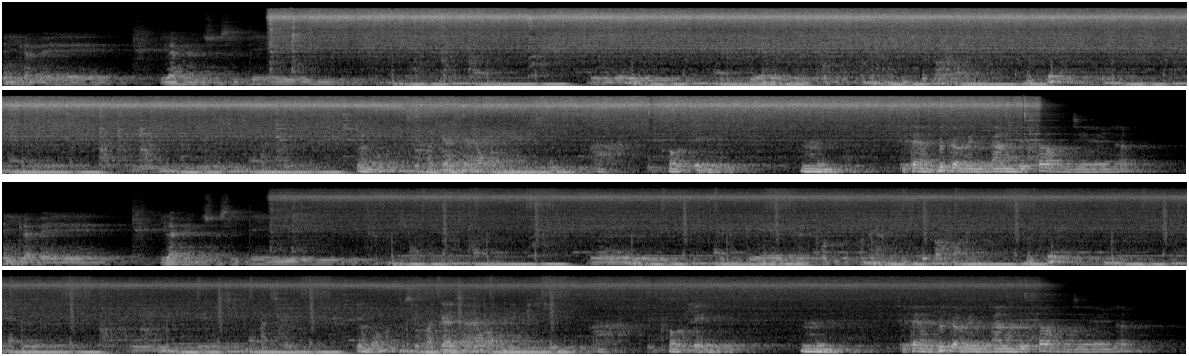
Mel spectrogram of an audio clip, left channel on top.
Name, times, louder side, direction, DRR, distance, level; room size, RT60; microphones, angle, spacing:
voice 1, 0.0-4.9 5.3-9.7 9.9-11.5 11.8-17.6 18.3-18.9 21.1-21.5, equal, 85° right, -3 dB, 3.3 m, -35 dB
sound 1, 2.6-22.2, left 12 dB, 85° left, 0.8 m, -24 dB
sound 2, 3.9-17.5, right 1 dB, 45° right, 0.9 m, -31 dB
voice 2, 10.2-10.7 15.4-15.7 17.8-18.2 18.5-19.0 19.8-20.3 20.8-23.3, left 1 dB, 15° left, 4 dB, 0.7 m, -28 dB
19.5 x 13.5 x 3.2 m, 2.3 s
head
